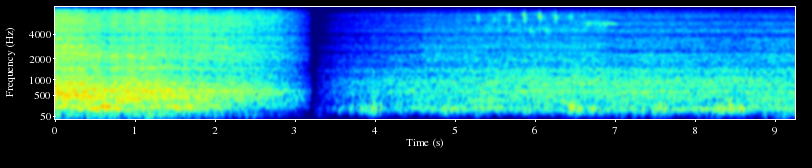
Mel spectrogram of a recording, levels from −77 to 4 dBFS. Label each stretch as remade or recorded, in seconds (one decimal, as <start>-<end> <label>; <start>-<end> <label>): 0.0-4.6 recorded; 4.6-6.9 remade; 6.9-9.3 recorded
